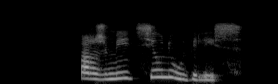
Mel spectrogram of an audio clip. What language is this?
Kabyle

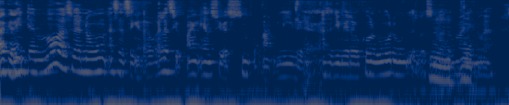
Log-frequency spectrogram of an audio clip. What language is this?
Danish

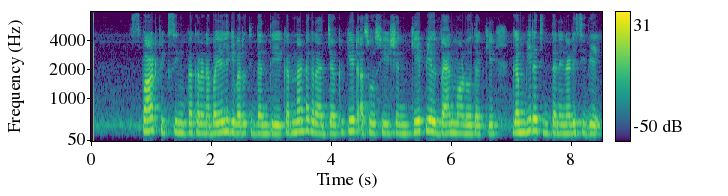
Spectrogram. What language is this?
Kannada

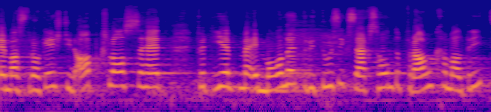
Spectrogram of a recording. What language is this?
Swiss German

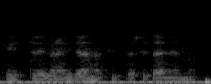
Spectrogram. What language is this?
Finnish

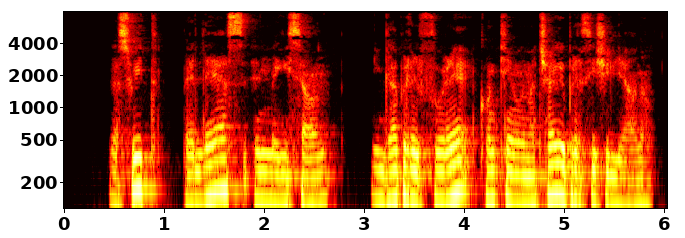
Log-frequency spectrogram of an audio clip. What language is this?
Italian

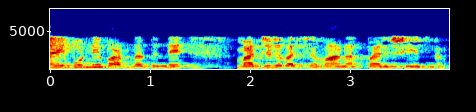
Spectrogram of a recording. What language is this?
Malayalam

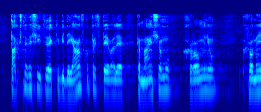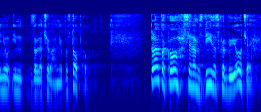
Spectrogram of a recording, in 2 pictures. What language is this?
Slovenian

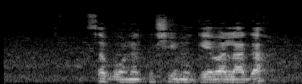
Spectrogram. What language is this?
Loarki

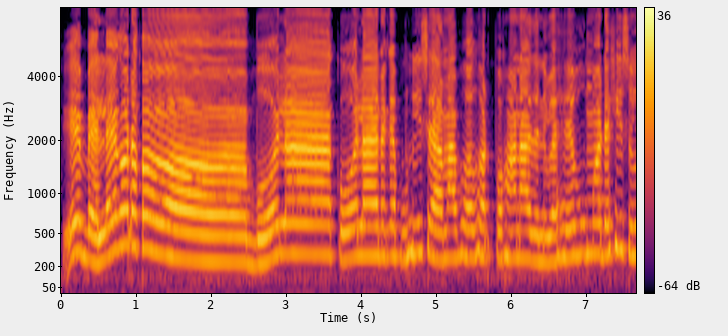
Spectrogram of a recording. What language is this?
Assamese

